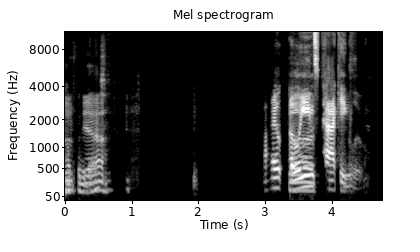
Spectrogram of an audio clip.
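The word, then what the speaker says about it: Aleene's: Eileen's tacky glue. Eileen's? Yeah, but it's spelled like an A.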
